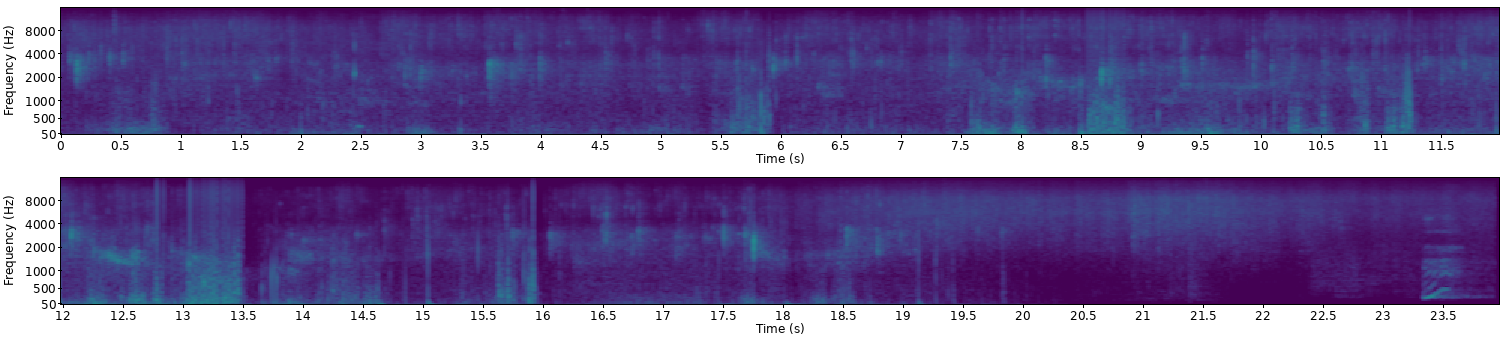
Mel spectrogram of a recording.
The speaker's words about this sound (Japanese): シャワーで流すから目は閉じていようね。お耳のところに泡がついちゃってるから、ちゃんと流しておこうね。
